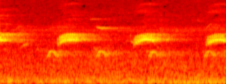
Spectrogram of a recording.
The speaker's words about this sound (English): Pretty soon, we hear the raucous rasp of a great crested flycatcher.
